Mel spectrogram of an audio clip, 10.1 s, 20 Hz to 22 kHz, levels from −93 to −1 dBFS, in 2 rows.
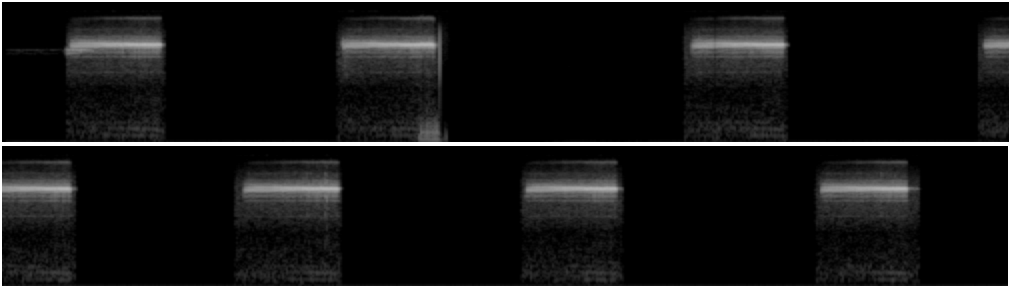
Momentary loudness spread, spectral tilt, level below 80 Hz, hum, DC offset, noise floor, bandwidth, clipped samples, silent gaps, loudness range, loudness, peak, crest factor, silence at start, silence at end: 14 LU; 3.5 dB/octave; -86 dBFS; none; under 0.1%; under -90 dBFS; 16 kHz; under 0.1%; none; 1 LU; -25 LUFS; -12 dBFS; 18 dB; 0.3 s; 0.5 s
